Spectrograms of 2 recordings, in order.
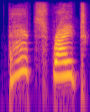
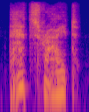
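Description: First: High-pitched, eager approval; pressing villain, voice lifted high; insistent coaxing. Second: Very soft villainous encouragement; quiet, greedy approval; hushed coaxing. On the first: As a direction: urge her on, pitched right up. Umbridge repeats it more insistently. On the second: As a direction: murmur it to draw her out. Umbridge coaxing the sobbing girl. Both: A narrator's reading.

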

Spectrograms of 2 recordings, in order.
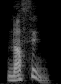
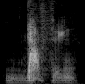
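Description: First: Higher-pitched innocent answer; light, guileless denial; truthful. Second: Low, scornful echo; contemptuous low snarl; spat out. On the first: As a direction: answer honestly, with nothing to hide. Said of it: "said Harry truthfully". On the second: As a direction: spit the word back in disbelief. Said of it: "spat Filch". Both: A narrator's reading.

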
